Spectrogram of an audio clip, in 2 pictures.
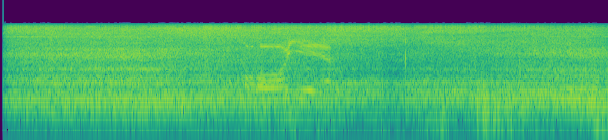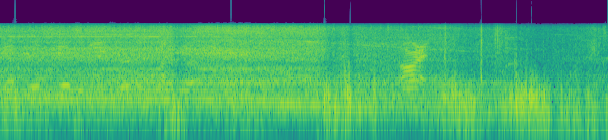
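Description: Electric blower unit supplying air to spray-gun hoses, running with a steady rush of air and a low hum, then shutting off about nine seconds in.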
